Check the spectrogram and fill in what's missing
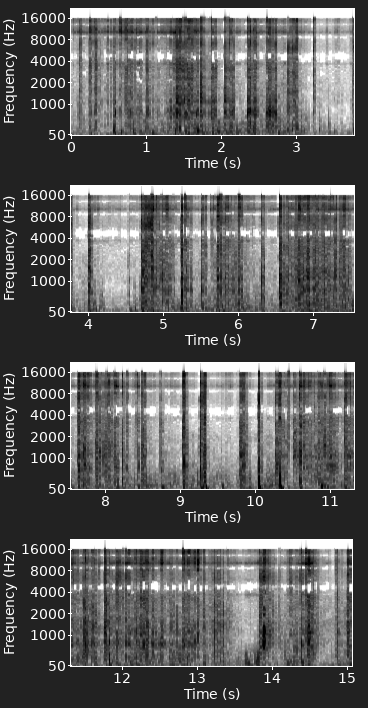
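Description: A long, twisted silver metal link chain is held in one hand and shaken and swung, producing dense, bright jangling and rattling with sharp, high clinks of the links. The rattling comes in rapid bursts, with brief near-silent pauses around the four-second mark and again near ten seconds.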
